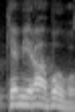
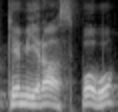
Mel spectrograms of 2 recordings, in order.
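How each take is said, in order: First: The s sound is dropped. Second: The s sound is pronounced clearly. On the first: "بياكل الاس" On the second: "بدل ما يقول"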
